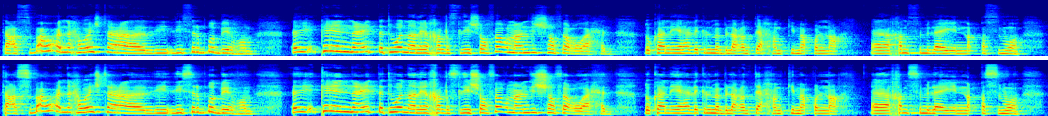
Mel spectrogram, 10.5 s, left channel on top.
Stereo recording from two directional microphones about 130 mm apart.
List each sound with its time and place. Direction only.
0.0 s a woman's voice: 25° right (ahead or behind)
0.6 s a woman's voice: 15° right (ahead or behind)
9.8 s a woman's voice: 30° right (ahead or behind)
